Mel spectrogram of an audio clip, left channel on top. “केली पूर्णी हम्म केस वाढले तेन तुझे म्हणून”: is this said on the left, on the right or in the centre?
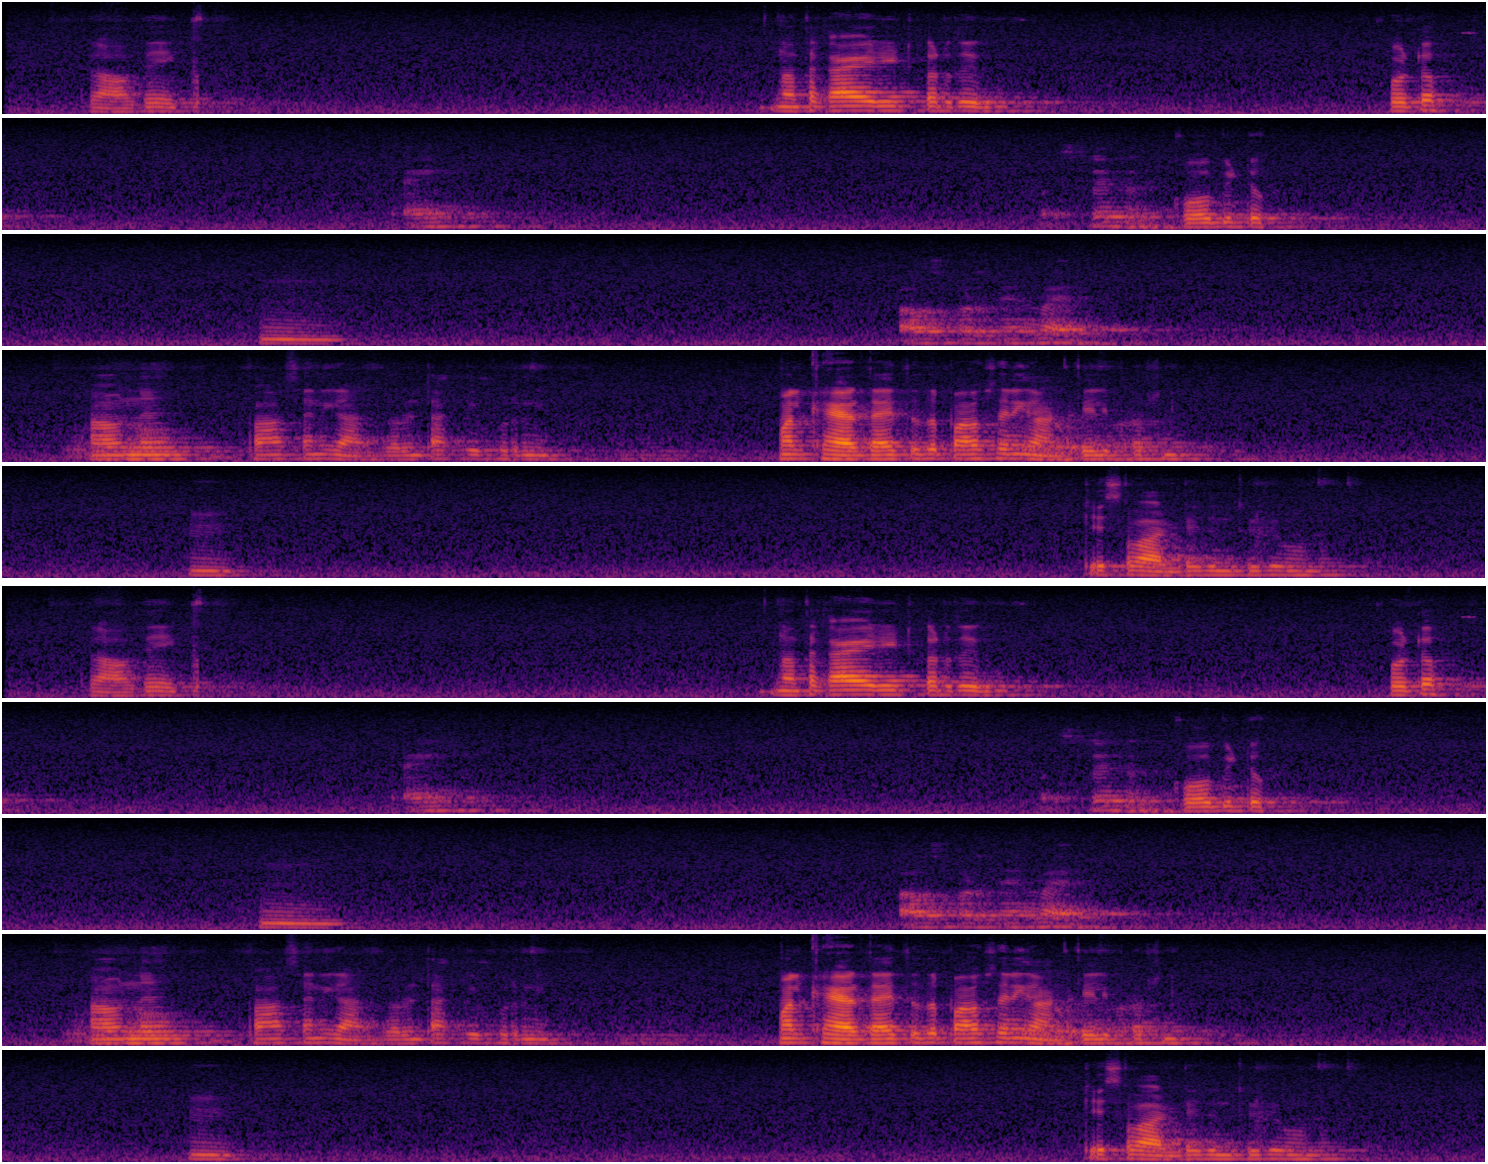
Right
